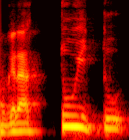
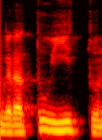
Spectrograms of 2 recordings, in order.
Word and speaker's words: gratuito: ali ó Mister Nobel gratuito e não gratuito né que é um ditongo decrescente Ok e acrobata Só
